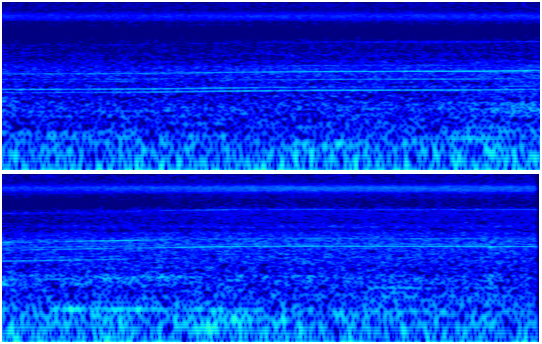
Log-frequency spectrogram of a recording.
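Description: Quiet background hiss and low hum, with a few faint steady whining tones that drift slowly in pitch.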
